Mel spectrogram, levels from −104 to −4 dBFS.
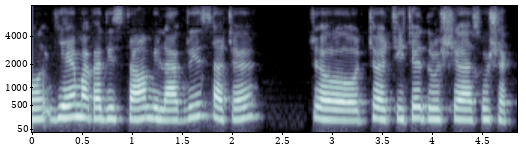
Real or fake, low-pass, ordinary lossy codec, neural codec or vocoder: fake; none; none; codec, 16 kHz, 8 kbps, FunCodec, trained on LibriTTS, 25 frames a second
